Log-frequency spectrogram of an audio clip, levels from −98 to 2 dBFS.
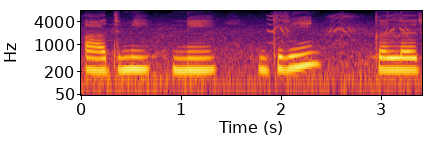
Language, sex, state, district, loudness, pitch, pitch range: Hindi, female, Himachal Pradesh, Shimla, -14 LUFS, 230 Hz, 225-240 Hz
